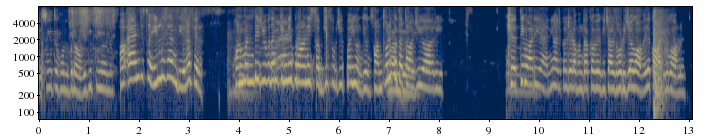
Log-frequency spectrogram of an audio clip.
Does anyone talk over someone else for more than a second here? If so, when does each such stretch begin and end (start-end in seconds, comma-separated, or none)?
none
